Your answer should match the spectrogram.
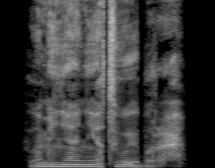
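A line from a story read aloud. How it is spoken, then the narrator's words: Hoarse. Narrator (Russian): неудачник хрипло произносит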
